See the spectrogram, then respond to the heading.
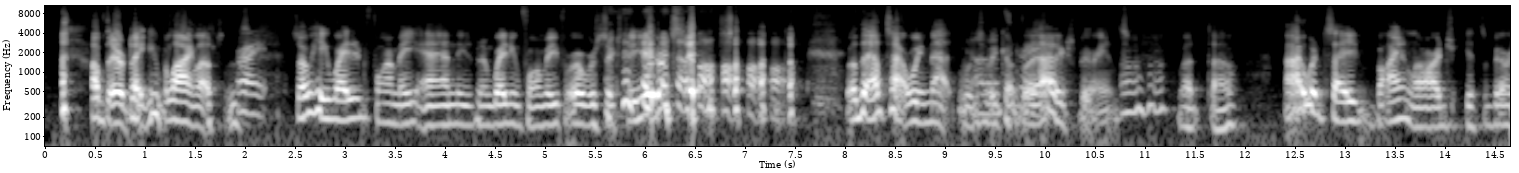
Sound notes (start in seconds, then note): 0.0 chuckling; 5.6 laughter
